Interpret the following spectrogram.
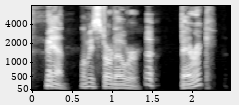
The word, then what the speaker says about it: Berwick: let me start over baric baric yeah baric so the W is silent then it is okay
